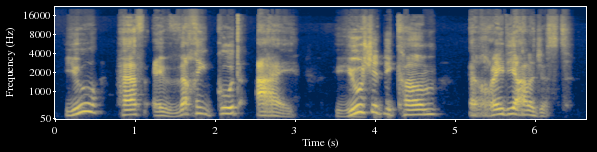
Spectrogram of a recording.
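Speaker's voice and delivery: put-on German accent, drawn out very slowly. Speaker quotes what a woman turned and told them, imitating a German accent. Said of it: "with her German accent".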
